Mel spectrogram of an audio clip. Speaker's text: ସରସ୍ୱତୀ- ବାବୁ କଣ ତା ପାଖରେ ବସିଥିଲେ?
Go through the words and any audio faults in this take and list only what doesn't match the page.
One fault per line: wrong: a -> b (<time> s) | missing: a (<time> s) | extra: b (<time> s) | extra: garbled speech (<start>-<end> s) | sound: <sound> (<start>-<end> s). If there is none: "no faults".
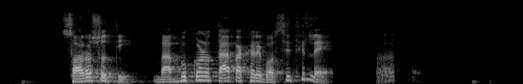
sound: laugh (3.8-4.0 s)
